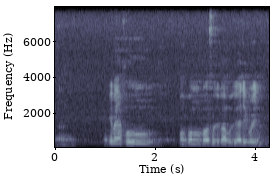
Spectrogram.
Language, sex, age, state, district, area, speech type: Assamese, male, 30-45, Assam, Lakhimpur, rural, spontaneous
